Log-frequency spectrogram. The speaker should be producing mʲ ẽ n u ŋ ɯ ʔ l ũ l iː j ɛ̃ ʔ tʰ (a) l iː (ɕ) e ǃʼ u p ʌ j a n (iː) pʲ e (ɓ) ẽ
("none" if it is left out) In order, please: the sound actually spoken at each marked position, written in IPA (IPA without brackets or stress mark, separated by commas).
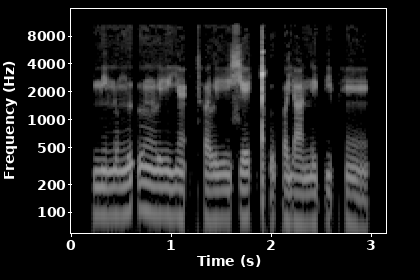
ʌ, ɕ, i, pʰ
